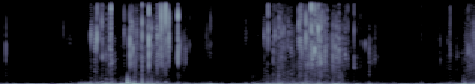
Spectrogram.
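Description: Small, hard-shelled whole pine nuts cupped in both bare hands are shaken and poured between the palms, with some dropping onto a dark surface. The clip is a dense, continuous crackling rattle of shells clicking and grinding together, carried by a low rumble and bright, sharp ticks.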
